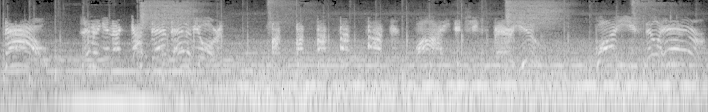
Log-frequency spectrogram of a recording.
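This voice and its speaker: A frantic man in a video game rants in a very high, strained pitch. He is furious and desperate, with loud music behind him. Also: lively intonation, slow pace, heavily acted. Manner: shouted, desperate, profane.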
